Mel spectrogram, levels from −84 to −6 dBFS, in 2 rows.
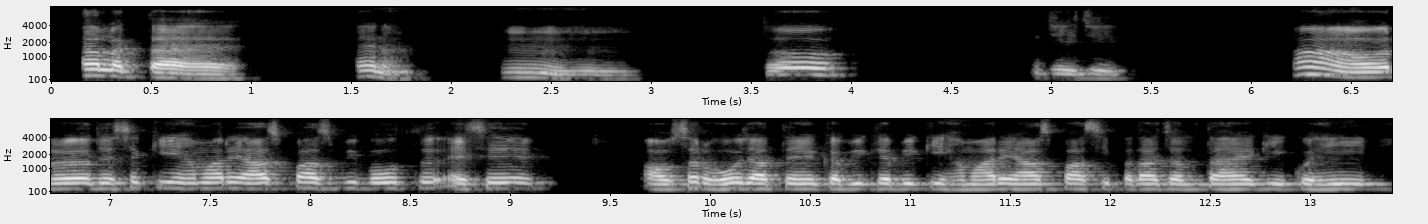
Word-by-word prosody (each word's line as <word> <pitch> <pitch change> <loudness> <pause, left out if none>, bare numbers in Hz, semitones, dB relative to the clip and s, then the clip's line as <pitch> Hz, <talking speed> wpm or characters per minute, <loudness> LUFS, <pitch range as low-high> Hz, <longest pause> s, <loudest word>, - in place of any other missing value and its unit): अच्छा 210 - +5
लगता 170 -5 +4
है, 125 -1 +1 0.7
है - - -1
ना? - - -4
हुँ, 155 0 -18 0.2
हुँ। 115 -1 -12 0.6
तो 225 -1 -1 0.9
जी, 130 -1 -8
जी। 125 -1 -9 0.9
हाँ 245 0 +1 0.2
और 170 +2 +5
जैसे 175 +2 -2
कि 190 +1 -5
हमारे 185 +1 +1
आस-पास 175 +1 +2
भी 190 - -6
बहुत 180 +1 -1
ऐसे 180 0 -1 0.7
अवसर 155 +5 +1
हो 165 +3 +3
जाते 165 -1 +3
हैं 165 0 +1
कभी-कभी 165 +1 0
कि 165 +1 -5
हमारे 155 +2 0
आसपास 160 0 -1
ही - - -7
पता 160 0 +2
चलता 155 0 0
है 160 0 +1
कि 160 0 -4
कहीं, 160 +1 0
165 Hz, 150 wpm, -22 LUFS, 155-180 Hz, 0.9 s, अच्छा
